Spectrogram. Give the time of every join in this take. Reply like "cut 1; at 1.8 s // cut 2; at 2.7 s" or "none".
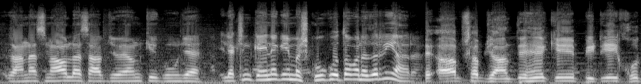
cut 1; at 2.1 s // cut 2; at 4.3 s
